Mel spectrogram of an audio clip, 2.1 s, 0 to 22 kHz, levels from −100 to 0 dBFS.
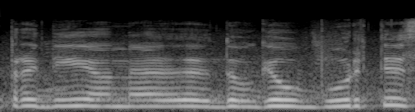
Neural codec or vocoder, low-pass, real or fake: none; 10.8 kHz; real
